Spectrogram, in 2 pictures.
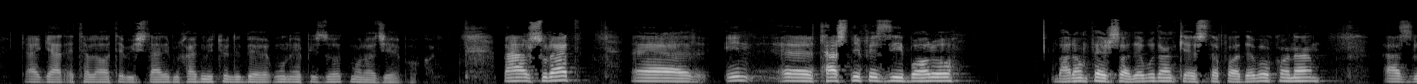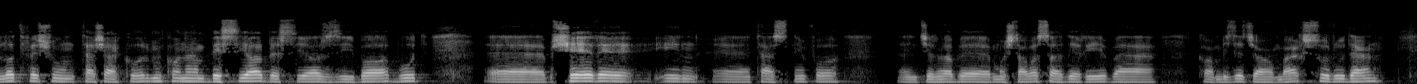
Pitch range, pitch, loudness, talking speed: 120-150 Hz, 135 Hz, -24 LUFS, 90 wpm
